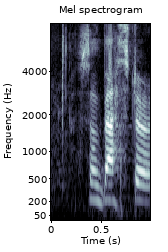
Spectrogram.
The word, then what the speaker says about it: Sylvestre: from Canada that our family had not been pronouncing our last name correctly, Sylvestre is how we say it.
